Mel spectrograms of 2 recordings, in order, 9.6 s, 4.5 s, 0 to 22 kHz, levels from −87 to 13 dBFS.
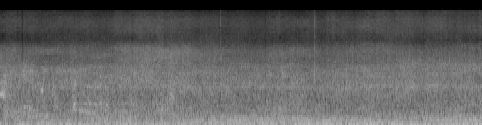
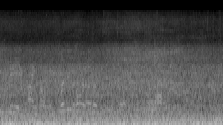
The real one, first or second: second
